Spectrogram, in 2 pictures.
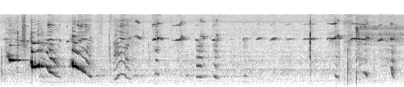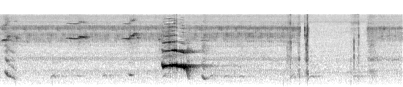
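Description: Airedale Terrier screaming like a pig: loud, high cries falling in pitch in the first two seconds and again about eleven seconds in, with short yelps and whines between. It is the frustrated cry of a dog left behind when its companions go off for a walk without it.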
